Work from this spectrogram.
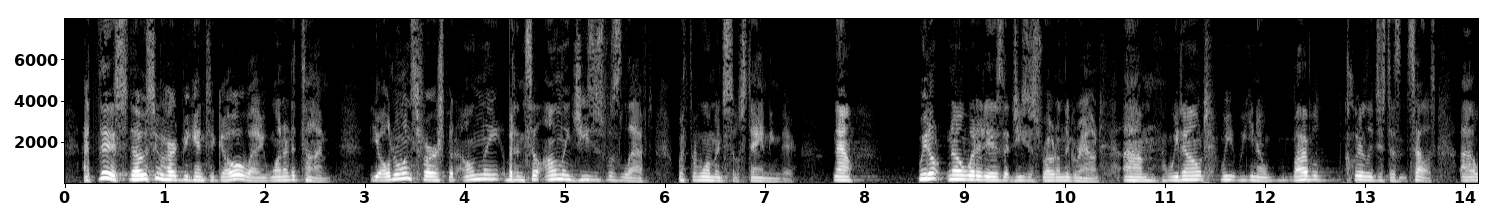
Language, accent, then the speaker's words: English; Texas, United States; I was raised in the South. And in Texas, where I'm from, you just always respond with ma'am.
